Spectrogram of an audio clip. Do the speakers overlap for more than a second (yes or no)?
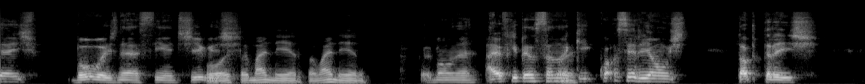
no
